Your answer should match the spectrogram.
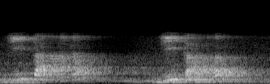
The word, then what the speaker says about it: guitare: Par exemple, guitare, lorsque U est suivi d'un I, on dit guitare.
